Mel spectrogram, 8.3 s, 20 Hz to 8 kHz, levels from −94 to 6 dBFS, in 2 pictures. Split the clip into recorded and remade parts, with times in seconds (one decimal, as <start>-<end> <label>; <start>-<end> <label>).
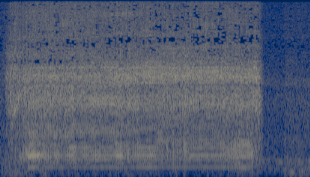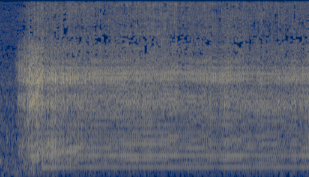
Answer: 0.0-8.3 recorded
